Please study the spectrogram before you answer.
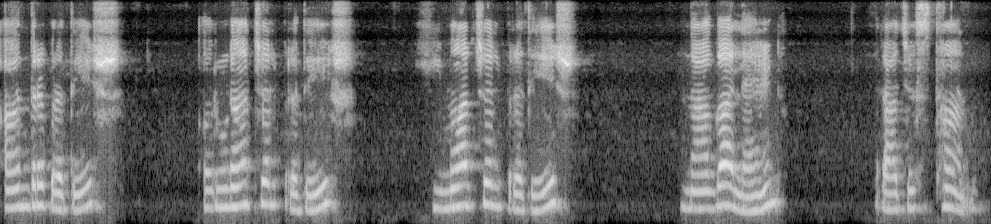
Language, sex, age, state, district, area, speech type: Marathi, female, 18-30, Maharashtra, Sindhudurg, rural, spontaneous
